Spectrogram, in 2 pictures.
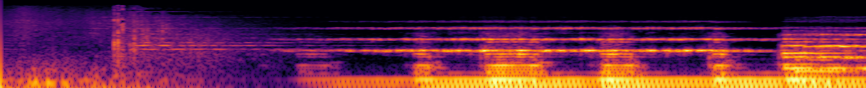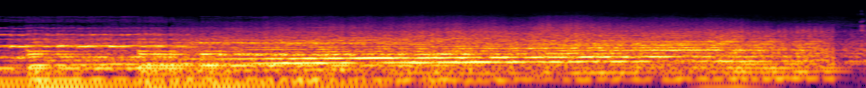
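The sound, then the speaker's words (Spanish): A sports car speeds along a road through mountains southeast of Tangier at sunset, its engine loud, revving through pulsing gear changes and then climbing steadily in pitch as it speeds up. No one speaks. “Esta misma tarde, al declinar el sol entre las montañas de Hasul Maikaf, al sureste de Tánger, un auto deportivo devora la carretera en vertiginosa carrera.”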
